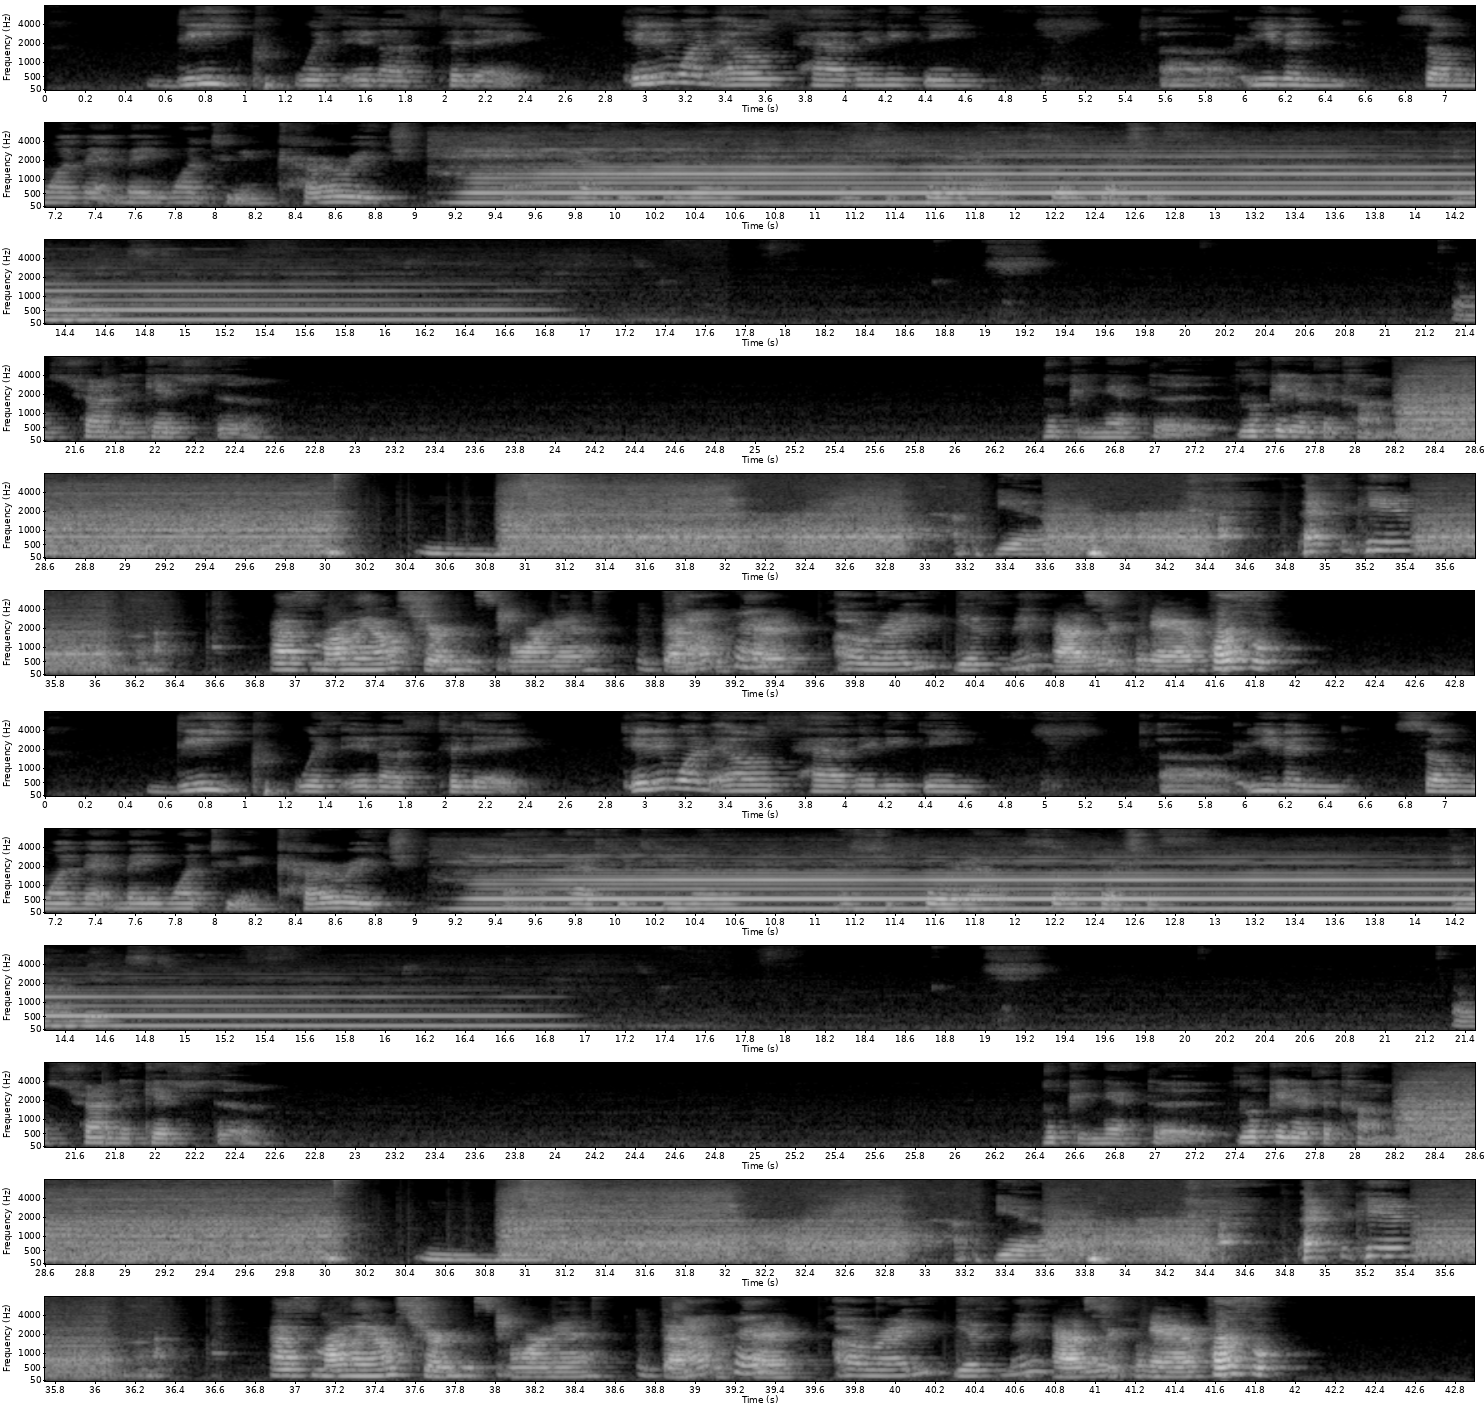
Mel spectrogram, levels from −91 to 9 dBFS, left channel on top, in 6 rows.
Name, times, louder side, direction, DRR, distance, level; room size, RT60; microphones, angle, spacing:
voice 1, 0.5-2.4 2.9-4.7 5.0-5.2 5.6-9.0 9.4-10.6 11.1-12.9 14.2-14.8 19.0-19.2 21.3-22.5 26.4-28.3 30.5-31.1 32.6-32.8 33.3-33.7 34.4-34.6 34.9-35.5 38.9-39.4 39.7-41.3, right 2 dB, 50° right, 0 dB, 0.6 m, -34 dB
Wind instrument woodwind instrument, 9.1-17.0, right 1 dB, 60° left, 0.9 m, -27 dB
voice 2, 28.2-30.1 30.8-33.3 33.6-34.5 35.4-36.4, left 1 dB, ahead, 2 dB, 0.4 m, -30 dB
voice 3, 36.9-38.5 38.8-39.0 39.3-39.4 40.8-41.8, right 2 dB, 70° right, -4 dB, 1.7 m, -24 dB
4.0 x 2.8 x 3.6 m, 0.36 s
head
